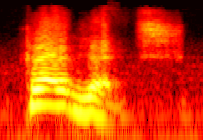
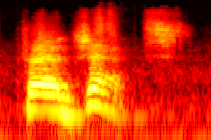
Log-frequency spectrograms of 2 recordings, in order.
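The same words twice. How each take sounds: First: The stress is on the first syllable. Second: The stress is on the second syllable. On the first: It is used as a noun. "stress on the first syllable makes the word a noun" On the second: It is used as a verb. "Stress on the second syllable makes the word a verb"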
